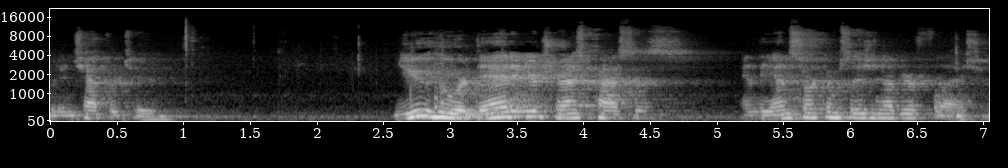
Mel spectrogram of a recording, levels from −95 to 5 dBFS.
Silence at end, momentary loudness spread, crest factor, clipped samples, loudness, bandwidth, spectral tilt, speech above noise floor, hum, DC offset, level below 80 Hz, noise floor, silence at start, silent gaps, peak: 0 s; 20 LU; 18 dB; under 0.1%; -23 LUFS; 10.5 kHz; -7.5 dB/octave; 37 dB; none; under 0.1%; -66 dBFS; -59 dBFS; 0 s; none; -6 dBFS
